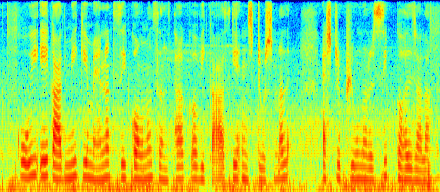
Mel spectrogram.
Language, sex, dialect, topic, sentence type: Bhojpuri, female, Western, banking, statement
